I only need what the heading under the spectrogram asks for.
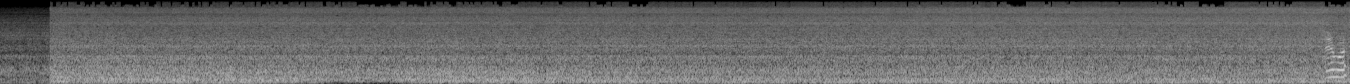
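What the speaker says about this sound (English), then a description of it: "Look at this falls." Lower South Falls, an Oregon waterfall, pours with a dense, constant roar that fills the whole stretch, loud and unbroken from start to finish.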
